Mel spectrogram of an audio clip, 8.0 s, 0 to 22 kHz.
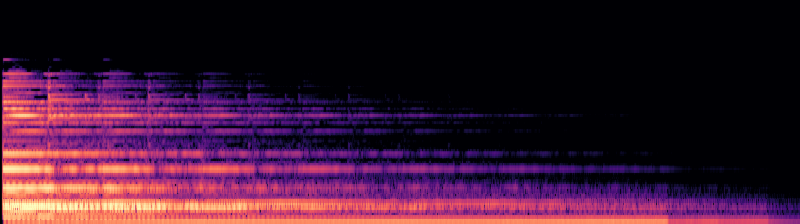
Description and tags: a C#min9 11 chord with delays and verb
